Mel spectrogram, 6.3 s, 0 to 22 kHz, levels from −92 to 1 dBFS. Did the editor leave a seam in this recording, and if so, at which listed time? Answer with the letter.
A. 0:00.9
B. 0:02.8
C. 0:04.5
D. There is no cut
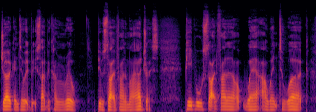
D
